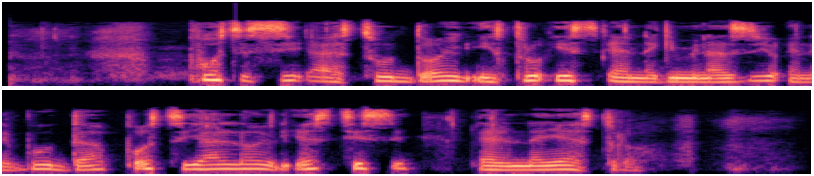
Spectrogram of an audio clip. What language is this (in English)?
Esperanto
